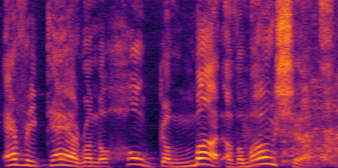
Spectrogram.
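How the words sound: The sentence is said theatrically, with heavy dramatic flair. The speaker calls it wrong. "with full drama"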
